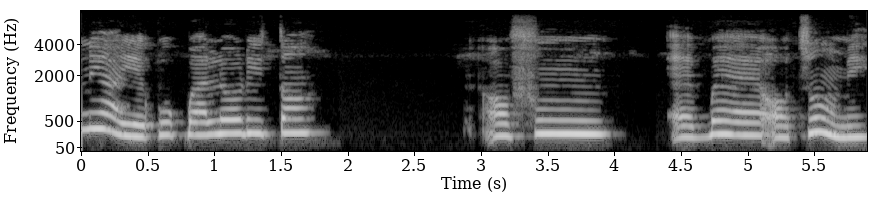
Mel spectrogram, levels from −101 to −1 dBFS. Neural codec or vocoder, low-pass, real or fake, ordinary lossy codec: none; 7.2 kHz; real; none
